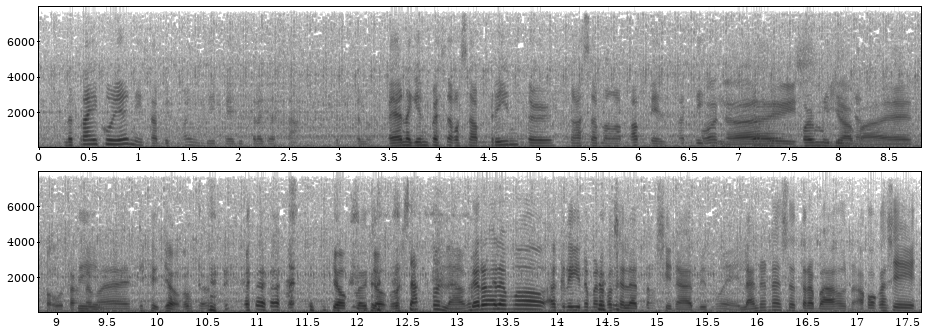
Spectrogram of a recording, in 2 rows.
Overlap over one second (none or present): present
